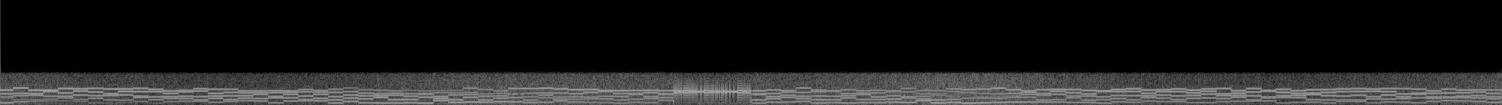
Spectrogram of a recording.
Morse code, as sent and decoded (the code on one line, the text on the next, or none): none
